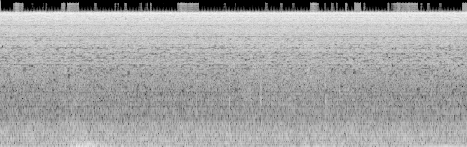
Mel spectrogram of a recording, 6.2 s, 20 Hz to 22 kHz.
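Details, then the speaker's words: GM vehicle with a P0128 code, during a thermostat housing and sensor change: a bolt-on Mac Tools coolant evacuation tool draws air with a steady, even rushing hiss and no surging. It sucks normally and loses only a little coolant. "can hear it sucking. You lose just a little bit, but you don't lose very much."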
